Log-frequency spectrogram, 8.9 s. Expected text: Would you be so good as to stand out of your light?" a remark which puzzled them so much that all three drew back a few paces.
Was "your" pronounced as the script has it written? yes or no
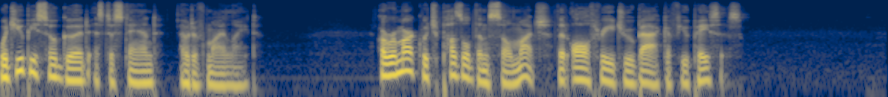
no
